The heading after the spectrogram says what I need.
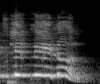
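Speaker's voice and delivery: high loud plea; begging to be left alone; frightened plea. Acted. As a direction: push them off, pleading. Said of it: "He said".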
